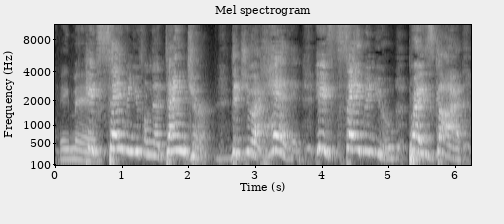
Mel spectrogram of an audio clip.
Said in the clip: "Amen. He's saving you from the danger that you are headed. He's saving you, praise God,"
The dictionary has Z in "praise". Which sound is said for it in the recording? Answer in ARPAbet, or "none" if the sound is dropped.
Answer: Z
